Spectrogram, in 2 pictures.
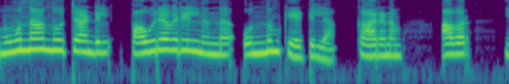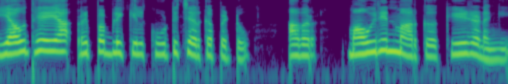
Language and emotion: Malayalam, neutral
